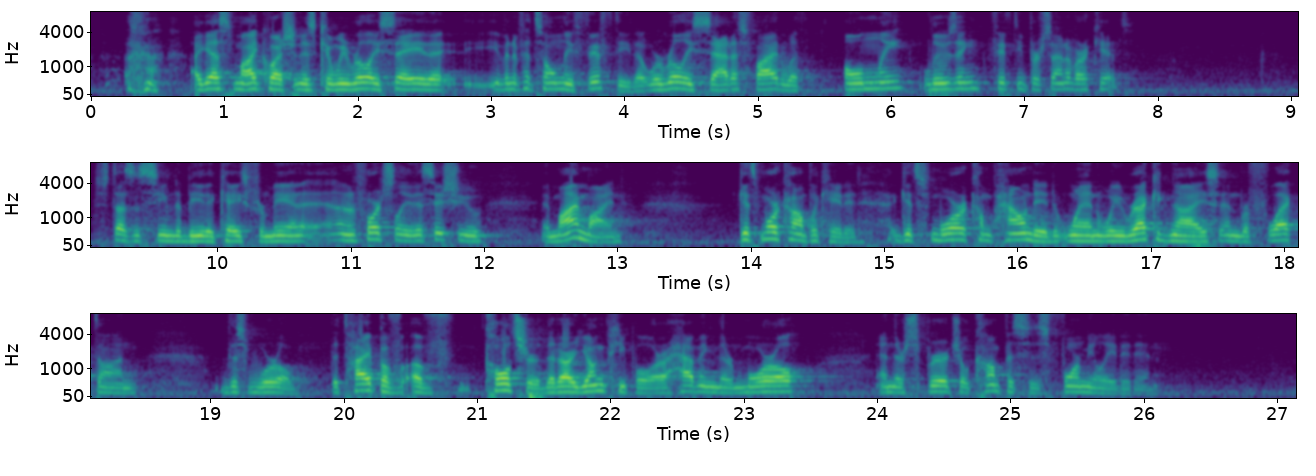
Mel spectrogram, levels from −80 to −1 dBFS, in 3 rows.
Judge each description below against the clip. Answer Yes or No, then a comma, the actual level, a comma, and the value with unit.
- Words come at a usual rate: Yes, average, 170 wpm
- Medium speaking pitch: Yes, medium, 155 Hz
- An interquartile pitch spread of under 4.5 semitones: Yes, average, 3.4 semitones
